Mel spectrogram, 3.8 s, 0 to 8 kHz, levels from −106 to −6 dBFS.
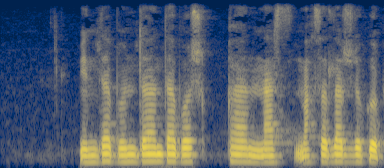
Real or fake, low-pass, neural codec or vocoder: real; 7.2 kHz; none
